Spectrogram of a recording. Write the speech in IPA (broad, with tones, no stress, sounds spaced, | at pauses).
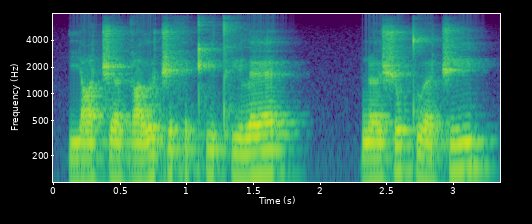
j ɑ˨ t͡ʃ ɜ˨ ɡ ɑ˨ l ʊ˦ t͡ʃ ɪ˧ h ɪ˦ kʰ i˨ tʰ i˨ l ɛ˧ | ɳ ɜ˨ ʃ ʊ˦ tʷ ɜ˨ t͡ʃ i˦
